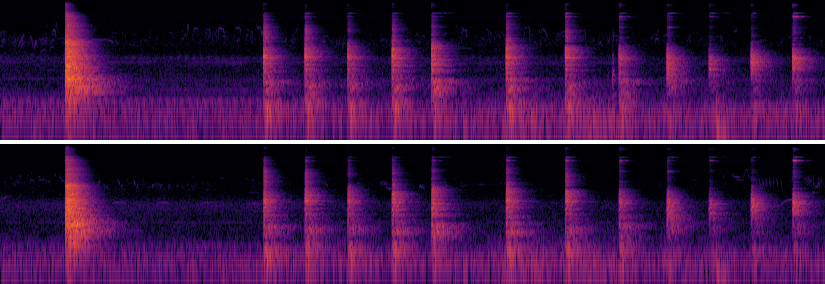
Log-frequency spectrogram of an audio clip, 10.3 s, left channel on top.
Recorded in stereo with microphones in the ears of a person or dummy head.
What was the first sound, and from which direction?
A clap, 15° left (ahead or behind).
